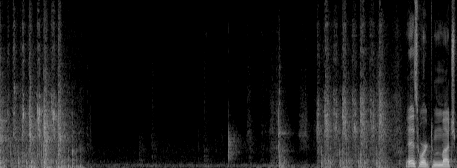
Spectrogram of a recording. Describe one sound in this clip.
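A hand plane shaves wood with a soft rasping hiss.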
